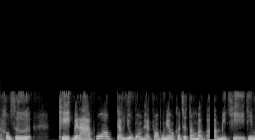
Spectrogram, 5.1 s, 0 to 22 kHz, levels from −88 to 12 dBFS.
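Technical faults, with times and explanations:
1.09 to 1.16 s, 2.74 to 2.76 s and 4.18 to 4.27 s, underrun with held sample: the speech freezes on a flat, held level for about 70 ms, 23 ms and 93 ms. The output buffer ran dry and the converter just sat on its last value, so each stop is nearly clickless. Nothing seems to be skipped; the speech picks up where it paused, so the restarts are soft too. The 23 ms gap fits a 1024-sample buffer.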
